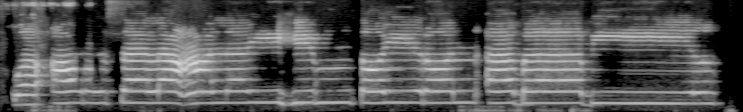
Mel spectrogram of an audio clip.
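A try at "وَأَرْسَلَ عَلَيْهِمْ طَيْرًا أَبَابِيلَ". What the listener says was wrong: Ya, tebalkan tonya qoiron wa arsala alaihim tayran ababil.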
